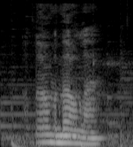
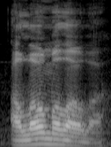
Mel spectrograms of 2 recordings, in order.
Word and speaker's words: Alomomola: Alomomola. Oh, wait. Alomomola. Alomalola. Alomalola. Yeah? Alomalola. That's gotta be it. I think Alomalola.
